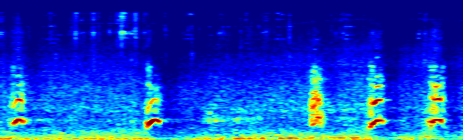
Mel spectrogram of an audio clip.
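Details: Two adopted dogs at a New York City park for the first time, at play: five loud, sharp, slightly rising barks spaced about a second apart, with a steady low traffic hum behind.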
